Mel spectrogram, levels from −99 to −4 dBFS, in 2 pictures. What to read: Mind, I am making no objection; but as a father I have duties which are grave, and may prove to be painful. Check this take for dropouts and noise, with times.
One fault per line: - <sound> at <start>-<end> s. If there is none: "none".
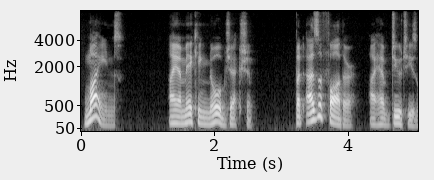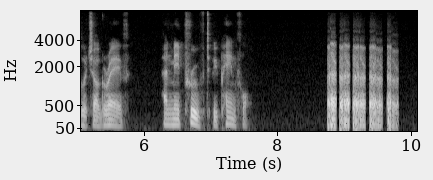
- laugh at 8.8-9.8 s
